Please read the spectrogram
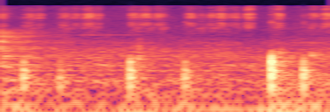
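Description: Marker pen writing on a whiteboard: short scratchy strokes with a few light ticks as the tip meets the board.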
